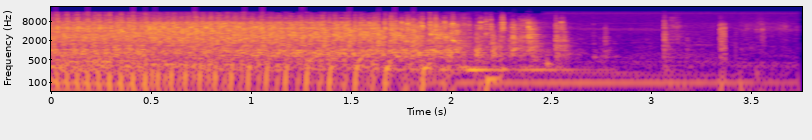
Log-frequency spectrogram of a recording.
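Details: Trashpicked Tecumseh lawn mower engine, first start after many years: small single-cylinder popping unevenly about three and a half beats a second, then dying; worn-out engine with bad head gasket, carb and piston, burns lots of oil.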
